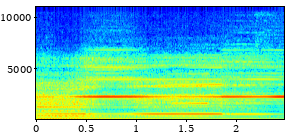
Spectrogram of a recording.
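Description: Punk band playing live: a distorted electric guitar chord held and left ringing, with the drums silent until just after it.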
